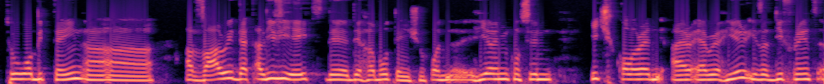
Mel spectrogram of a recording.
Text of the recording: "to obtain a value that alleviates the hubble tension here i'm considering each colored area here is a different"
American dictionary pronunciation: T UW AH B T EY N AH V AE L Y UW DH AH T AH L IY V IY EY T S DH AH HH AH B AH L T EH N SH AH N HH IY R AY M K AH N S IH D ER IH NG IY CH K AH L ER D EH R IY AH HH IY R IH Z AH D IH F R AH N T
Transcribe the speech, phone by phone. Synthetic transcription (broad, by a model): T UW AH B T EY N AH V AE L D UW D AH T AH L IY V IY EY T S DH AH HH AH B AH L T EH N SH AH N HH IY R AY M K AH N S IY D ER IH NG IY CH K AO L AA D EH R IY AH HH IY R IH Z AH D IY F R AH N T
